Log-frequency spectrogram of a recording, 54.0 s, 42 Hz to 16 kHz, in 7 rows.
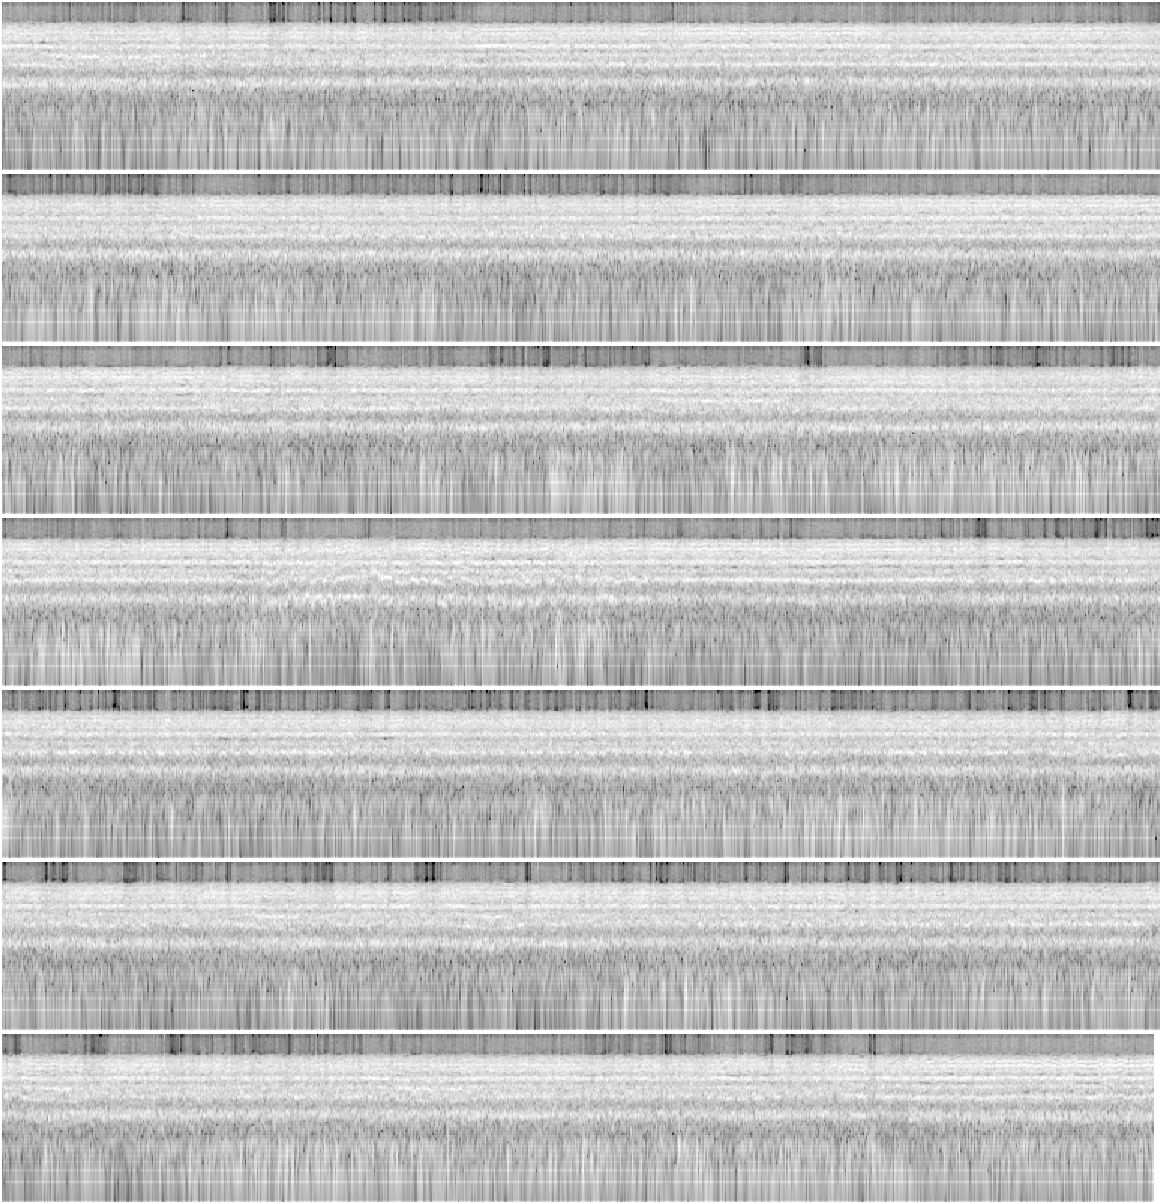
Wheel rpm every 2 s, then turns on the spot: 220, 230, 230, 230, 240, 230, 230, 230, 230, 230, 220, 230, 230, 220, 230, 230, 230, 230, 230, 230, 230, 230, 230, 230, 230, 230, 220.
none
